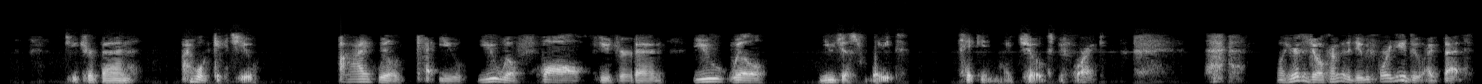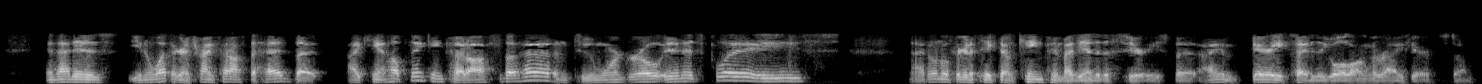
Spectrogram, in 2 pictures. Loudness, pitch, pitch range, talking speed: -20 LUFS, 115 Hz, 95-150 Hz, 200 wpm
